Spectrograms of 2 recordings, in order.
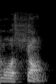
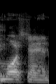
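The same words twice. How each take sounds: First: The name is pronounced the French way. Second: The name is pronounced the English way. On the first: "If you want to say the French thing" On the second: "we usually say Marchand"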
